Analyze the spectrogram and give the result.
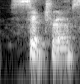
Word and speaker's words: Citro: Citro, C-I-T-R-O.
